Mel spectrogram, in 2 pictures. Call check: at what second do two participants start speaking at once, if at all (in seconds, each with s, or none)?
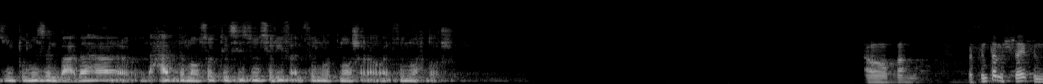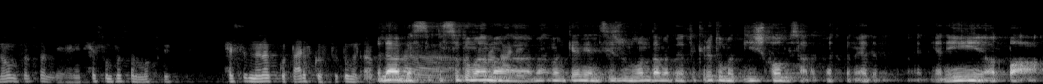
14.2 s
